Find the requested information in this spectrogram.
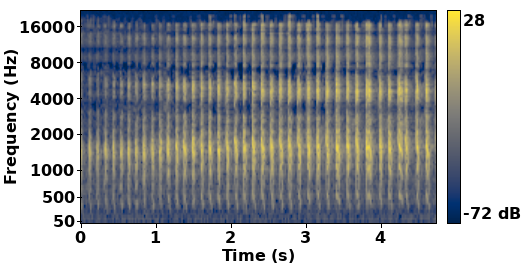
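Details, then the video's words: Chukar partridge calling in a fast, steady run of harsh clucking notes, about six per second, loud and even throughout with no pause. "Keklik Sesi"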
